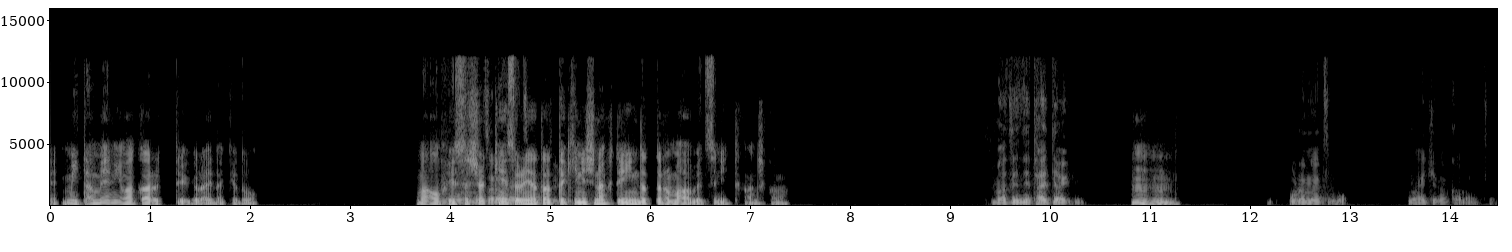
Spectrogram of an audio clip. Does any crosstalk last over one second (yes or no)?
yes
